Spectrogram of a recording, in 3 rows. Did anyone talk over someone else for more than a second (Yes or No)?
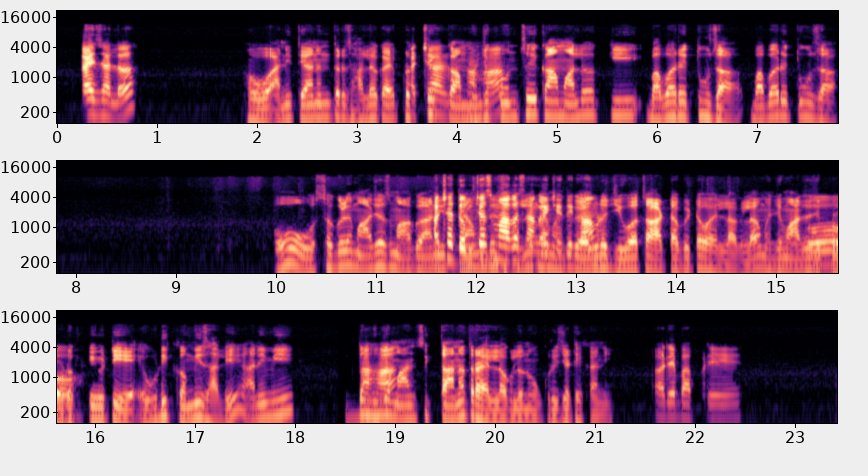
Yes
